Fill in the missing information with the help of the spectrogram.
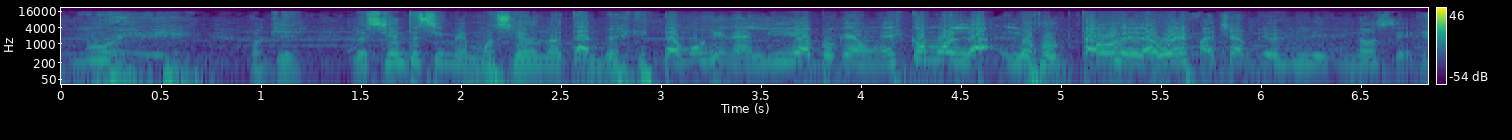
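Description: An excitable man commentates a video game run, cheering on his moves and chatting to his viewers. His voice sits a little high for a man. Faint game music plays behind him. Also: fairly quick. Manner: animated, repeats shouts and urges the game on; talks to viewers as "chicos". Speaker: gaming YouTuber. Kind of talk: excited Let's Play commentary.

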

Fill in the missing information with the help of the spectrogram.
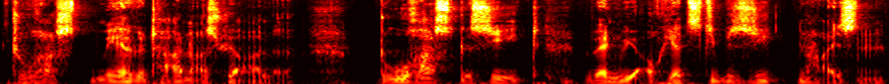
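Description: A man voicing an aged, tender knight in an audiobook, speaking low and softly. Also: lively intonation, normal speed, creaky, breathy edge, exaggerated voice. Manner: low, soft-spoken, moved.

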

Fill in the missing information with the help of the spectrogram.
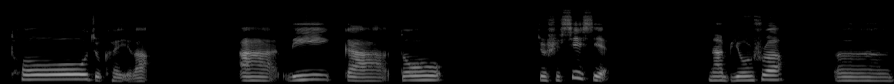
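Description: A patient young woman teaches children in a close, dry recording. She talks at an even, middling pitch and slows right down whenever she models a word for the kids to repeat. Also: no room sound. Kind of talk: children's language lesson.

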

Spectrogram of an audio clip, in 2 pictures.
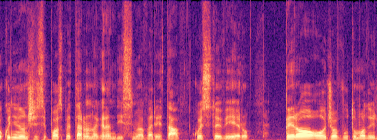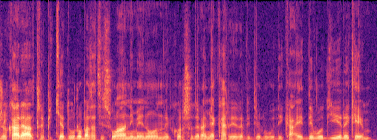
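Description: A man's voice: mid-range voice, fairly bright tone, no room sound. A man giving a blunt, opinionated game review to his viewers, ranting and swearing freely. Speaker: gaming video creator.

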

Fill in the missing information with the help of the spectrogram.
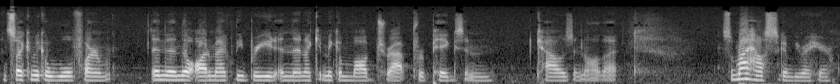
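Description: A woman's voice: mid-range voice, little pitch movement, fairly quick, low-quality recording. A woman giving casual gameplay commentary at her computer, rambling and talking to herself with stutters and restarts. Her keyboard clicks are picked up by the desk mic. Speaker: gamer. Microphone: desk computer mic picking up keyboard clicks.

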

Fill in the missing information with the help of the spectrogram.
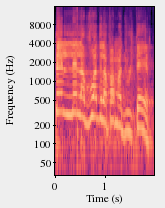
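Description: A man, a pastor teaching from the Bible in an animated, emphatic way, repeating phrases and firing rhetorical questions. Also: extremely high pitch, moderate pace.

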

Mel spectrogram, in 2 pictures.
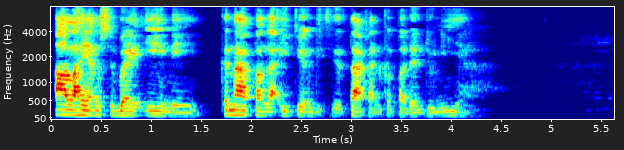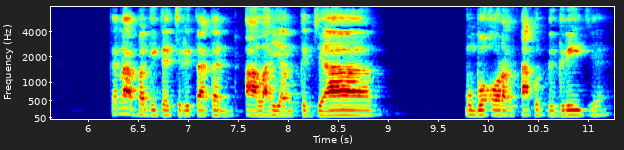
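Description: A middle-aged male pastor preaching a lively sermon, acting out the voices in his stories and swinging from soft asides to shouts. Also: mid-range voice, normal speed, long pauses, reverberant. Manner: animated, acts out voices of others in dialogue, swings from soft to shouting.

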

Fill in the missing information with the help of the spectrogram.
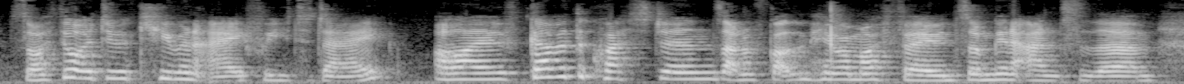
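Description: A woman in her late twenties from Birmingham, England, with the local accent, does a casual Q and A to camera from her bedroom, where a clothes rail is visible. She rambles with lots of fillers, speaking quickly in a fairly high, fairly bright voice over a little hiss or hum.

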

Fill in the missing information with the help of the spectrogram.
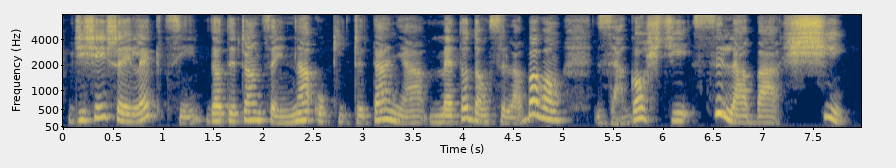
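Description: A woman teacher giving a children's reading lesson, slowly clapping out words syllable by syllable. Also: mid-range voice, very animated, fairly bright tone. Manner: slow, clapping out syllables one by one.

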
